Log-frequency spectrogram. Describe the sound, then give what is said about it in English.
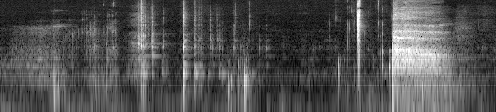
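Someone drinking water: scattered wet mouth clicks and soft swallows, then a loud breathy exhale of relief near the end. No talking. “I'm just going to have some water.”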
